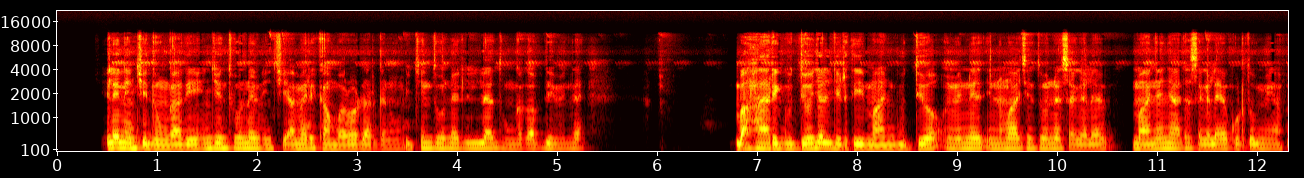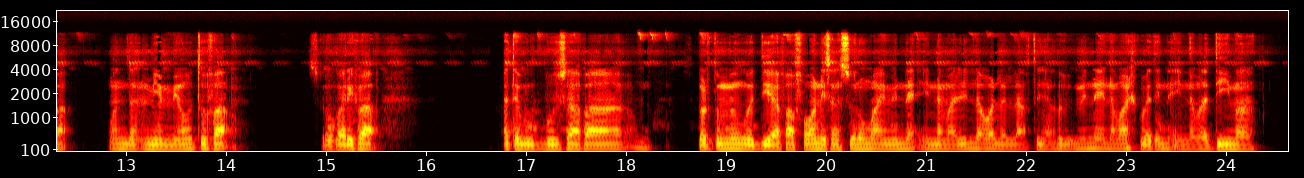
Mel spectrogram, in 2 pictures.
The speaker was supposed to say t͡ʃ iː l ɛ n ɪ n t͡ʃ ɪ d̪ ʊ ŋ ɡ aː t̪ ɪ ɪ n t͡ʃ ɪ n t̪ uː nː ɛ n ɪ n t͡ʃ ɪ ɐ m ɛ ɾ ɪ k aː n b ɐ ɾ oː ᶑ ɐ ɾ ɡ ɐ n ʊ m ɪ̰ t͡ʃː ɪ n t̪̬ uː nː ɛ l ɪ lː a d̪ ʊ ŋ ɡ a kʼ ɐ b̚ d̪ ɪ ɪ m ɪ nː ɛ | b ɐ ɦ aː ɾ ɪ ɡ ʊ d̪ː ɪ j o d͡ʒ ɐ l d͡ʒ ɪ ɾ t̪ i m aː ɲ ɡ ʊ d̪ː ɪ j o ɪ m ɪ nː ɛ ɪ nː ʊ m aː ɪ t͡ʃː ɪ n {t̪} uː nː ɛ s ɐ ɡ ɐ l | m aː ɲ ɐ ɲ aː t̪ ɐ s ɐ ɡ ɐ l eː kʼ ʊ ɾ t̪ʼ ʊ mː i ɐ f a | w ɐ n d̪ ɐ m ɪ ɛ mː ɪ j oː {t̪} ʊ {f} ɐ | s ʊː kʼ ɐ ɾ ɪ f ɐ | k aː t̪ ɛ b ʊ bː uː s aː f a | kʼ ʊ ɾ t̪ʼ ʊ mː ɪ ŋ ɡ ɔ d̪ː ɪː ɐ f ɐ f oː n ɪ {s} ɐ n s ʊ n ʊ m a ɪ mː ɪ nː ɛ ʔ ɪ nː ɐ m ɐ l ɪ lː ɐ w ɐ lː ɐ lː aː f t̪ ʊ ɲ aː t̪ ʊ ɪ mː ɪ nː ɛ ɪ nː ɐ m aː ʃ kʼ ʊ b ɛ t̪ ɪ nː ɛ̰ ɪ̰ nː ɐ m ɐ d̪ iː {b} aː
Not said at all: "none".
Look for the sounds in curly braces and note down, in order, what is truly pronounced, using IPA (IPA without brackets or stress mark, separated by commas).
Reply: t̪, t̪, f, s, m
